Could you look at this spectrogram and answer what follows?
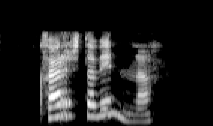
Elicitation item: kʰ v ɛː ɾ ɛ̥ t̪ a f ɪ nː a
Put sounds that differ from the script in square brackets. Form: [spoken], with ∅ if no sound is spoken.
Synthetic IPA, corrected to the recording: kʰ v [ɛ] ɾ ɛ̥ t̪ a [v] ɪ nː a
